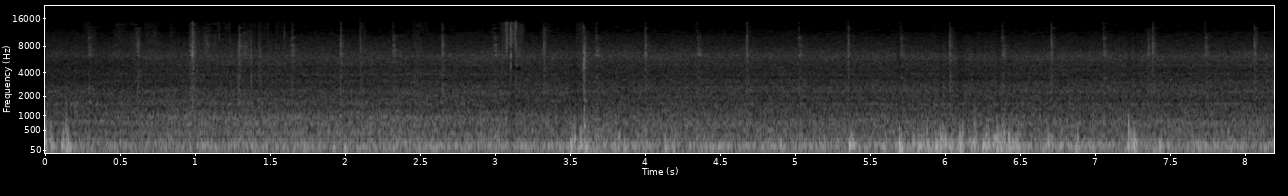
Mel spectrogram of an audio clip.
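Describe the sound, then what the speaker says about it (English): Air conditioning blows inside a low-mileage Toyota Solara car. A steady airy fan rush runs throughout, with faint clicks and small knocks scattered over it and no talking. "Hear the AC blow."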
